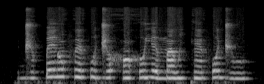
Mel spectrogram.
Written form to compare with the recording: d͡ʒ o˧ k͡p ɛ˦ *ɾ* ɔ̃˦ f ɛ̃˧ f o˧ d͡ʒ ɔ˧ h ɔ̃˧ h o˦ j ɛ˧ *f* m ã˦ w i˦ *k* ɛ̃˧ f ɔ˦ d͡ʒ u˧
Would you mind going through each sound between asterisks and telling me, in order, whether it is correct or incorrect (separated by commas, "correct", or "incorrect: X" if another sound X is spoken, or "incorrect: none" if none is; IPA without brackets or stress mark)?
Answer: correct, incorrect: none, correct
